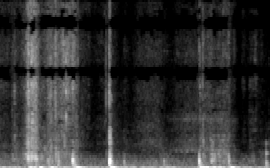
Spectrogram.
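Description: Handling noise of jumper-cable clamps being pulled out of the mesh pocket of a zippered fabric case: rustling with a few sharp plastic clicks and knocks.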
